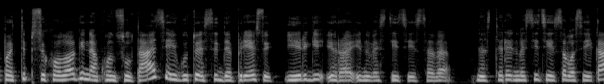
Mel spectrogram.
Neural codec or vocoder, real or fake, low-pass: vocoder, 44.1 kHz, 128 mel bands, Pupu-Vocoder; fake; 14.4 kHz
